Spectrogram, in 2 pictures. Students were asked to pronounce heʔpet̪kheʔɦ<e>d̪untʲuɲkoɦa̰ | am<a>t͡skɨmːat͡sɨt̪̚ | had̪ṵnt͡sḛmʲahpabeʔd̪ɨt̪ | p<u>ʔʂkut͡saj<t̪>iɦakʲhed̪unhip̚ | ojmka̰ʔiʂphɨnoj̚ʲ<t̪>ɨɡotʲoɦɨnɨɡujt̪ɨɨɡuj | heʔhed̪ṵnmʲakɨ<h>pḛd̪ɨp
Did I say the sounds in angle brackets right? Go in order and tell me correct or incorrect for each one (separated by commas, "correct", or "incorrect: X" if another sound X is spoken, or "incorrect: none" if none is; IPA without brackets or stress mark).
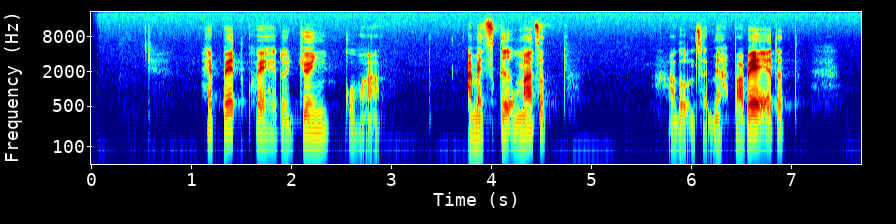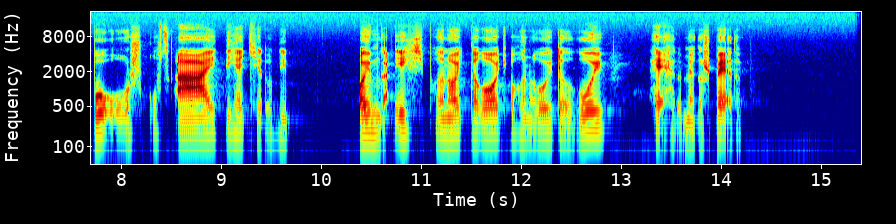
correct, incorrect: e, correct, correct, correct, incorrect: ʂ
